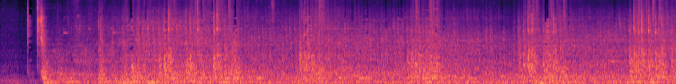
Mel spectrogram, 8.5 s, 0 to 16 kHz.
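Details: Caterpillar D9G diesel dozer after about 10 years of sitting, with 24-volt glow plugs and the fuel hand-primed: turns over with uneven surging chuffs, then catches into a rough, lumpy run, a hard start after long storage.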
